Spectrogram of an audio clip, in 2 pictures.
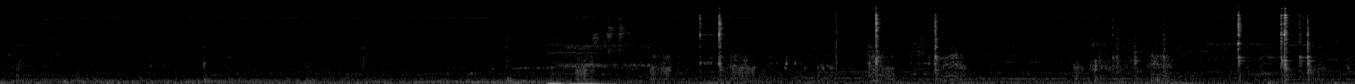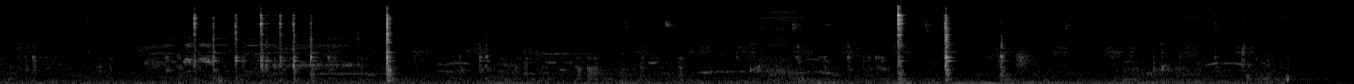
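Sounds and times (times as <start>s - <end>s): metal clicks and knocks: 5.9s - 26.1s.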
